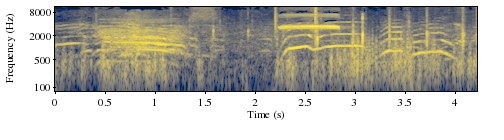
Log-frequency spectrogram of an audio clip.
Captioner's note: cheering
